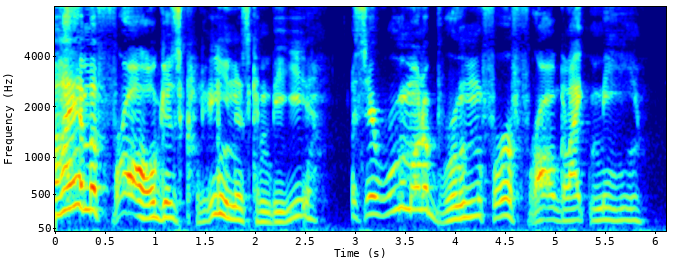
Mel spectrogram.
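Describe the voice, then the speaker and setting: This put-on character voice is croaky, at a middle pitch with very wide pitch swings and a fairly slow pace. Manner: polite, friendly.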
